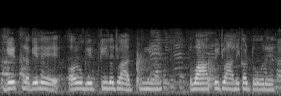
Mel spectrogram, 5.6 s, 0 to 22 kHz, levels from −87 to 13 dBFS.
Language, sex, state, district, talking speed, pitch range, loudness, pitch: Hindi, female, Maharashtra, Mumbai Suburban, 160 wpm, 210-230 Hz, -17 LUFS, 220 Hz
